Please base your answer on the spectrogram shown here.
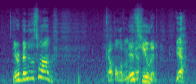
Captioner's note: none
